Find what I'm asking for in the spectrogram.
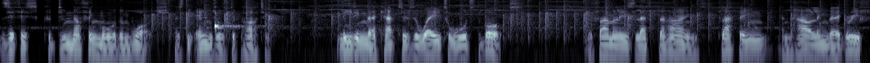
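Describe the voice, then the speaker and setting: Low-voiced man narrating a solemn story. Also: steady tone, unhurried, background noise. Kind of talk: scripted story narration for audio drama. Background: music.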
